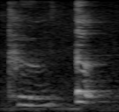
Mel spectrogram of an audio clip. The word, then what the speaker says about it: thứ tự: We also have a similar word, which is thứ tự. Thứ tự. So you will see that here we have a dot, which is the dấu nặng. Dấu nặng. So when you put the dot there, it'll be the order. It means order. The order.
